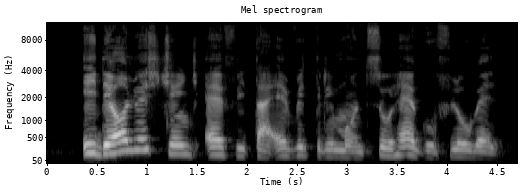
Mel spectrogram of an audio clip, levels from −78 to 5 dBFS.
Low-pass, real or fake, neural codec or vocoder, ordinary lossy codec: none; real; none; none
